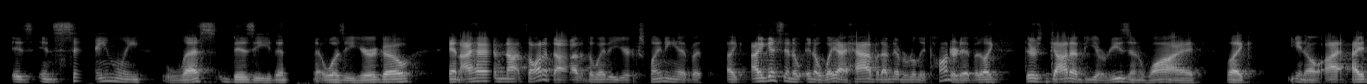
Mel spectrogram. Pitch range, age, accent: 105-130 Hz, 30-49, American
